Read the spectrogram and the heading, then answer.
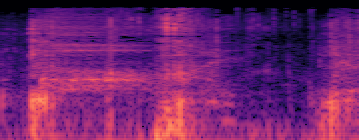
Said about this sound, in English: I can hear the crunch. I'm the only one getting playback at the moment, so I'm getting everything. I'm getting the crunch.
